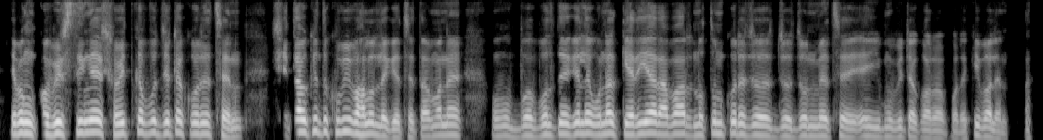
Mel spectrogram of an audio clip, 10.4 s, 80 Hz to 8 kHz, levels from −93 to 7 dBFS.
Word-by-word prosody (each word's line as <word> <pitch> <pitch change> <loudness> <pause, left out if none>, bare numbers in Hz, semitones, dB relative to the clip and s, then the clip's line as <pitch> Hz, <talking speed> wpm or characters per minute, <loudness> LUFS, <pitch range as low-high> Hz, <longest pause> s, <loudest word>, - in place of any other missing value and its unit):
এবং 190 +1 +7
'কবীর 180 +2 +5
সিং' 195 0 +3
এ - - +8
শহিদ 175 +1 +2
কাপুর 195 -1 +1
যেটা 190 +1 +2
করেছেন 175 -7 0 0.5
সেটাও 210 0 +4
কিন্তু 215 -1 -1
খুবই 210 +2 0
ভালো 175 +1 +3
লেগেছে। 125 -3 -2
তার 140 0 -1
মানে 160 +1 -1 0.4
ও - - -7 0.2
ব - - -12 0.2
বলতে 165 0 -2
গেলে 185 0 +3
উনার 185 +2 +3
ক্যারিয়ার 180 +2 +4
আবার 180 +2 +1
নতুন 185 +4 -3
করে 185 -2 +1
জ - - -3 0.3
জ - - -8 0.2
জন্মেছে 150 -1 -3 0.2
এই 145 - -4
মুভিটা 135 0 -6
করার 115 -2 -6
পরে। 105 0 -10
কি 160 - -4
বলেন? 110 -7 -4 0.2
আ - - -14
175 Hz, 195 wpm, -19 LUFS, 145-185 Hz, 0.5 s, এ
